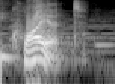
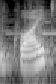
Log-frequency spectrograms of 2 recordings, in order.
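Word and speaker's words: quiet: बी क्वाइट, इसकी pronunciation क्वाइट नहीं है, इसको आप बोलेंगे बी क्वाइट, क्वाइट, क्वाइट।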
